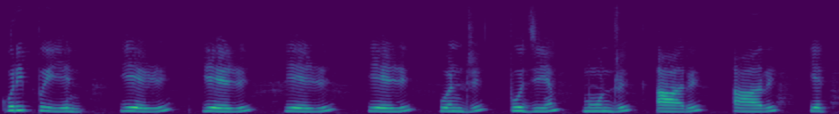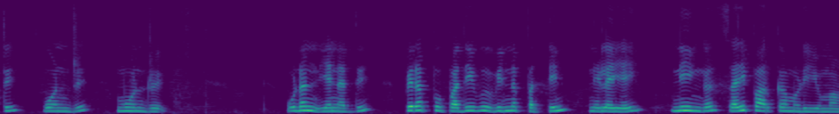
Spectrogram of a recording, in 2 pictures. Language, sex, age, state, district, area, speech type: Tamil, female, 18-30, Tamil Nadu, Ranipet, rural, read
